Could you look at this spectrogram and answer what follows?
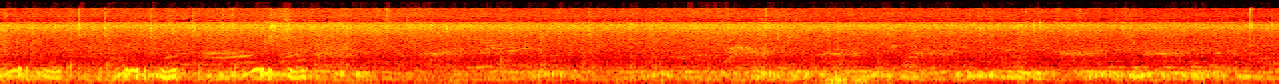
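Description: A pair of Madrasi pigeons, a male and a female, coo in low rolling bursts close by, the throaty calls repeating steadily throughout without any talking.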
